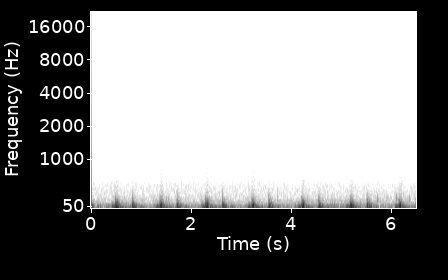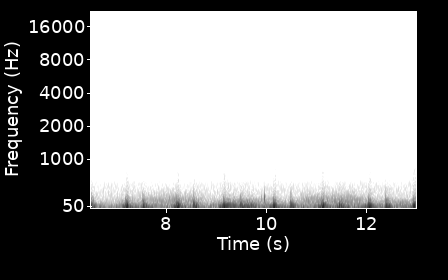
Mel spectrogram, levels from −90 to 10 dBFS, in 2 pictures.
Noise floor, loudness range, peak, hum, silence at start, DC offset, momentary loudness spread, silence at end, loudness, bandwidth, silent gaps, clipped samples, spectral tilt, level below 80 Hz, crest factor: -46 dBFS; 2 LU; -6 dBFS; none; 0 s; under 0.1%; 17 LU; 0 s; -32 LUFS; 0.3 kHz; none; under 0.1%; -15.5 dB/octave; -26 dBFS; 18 dB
